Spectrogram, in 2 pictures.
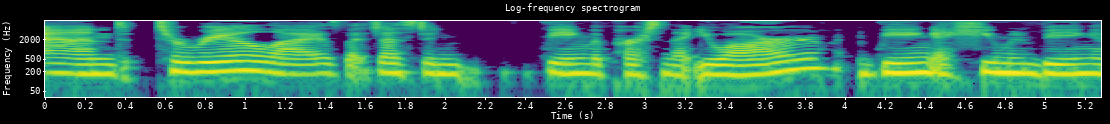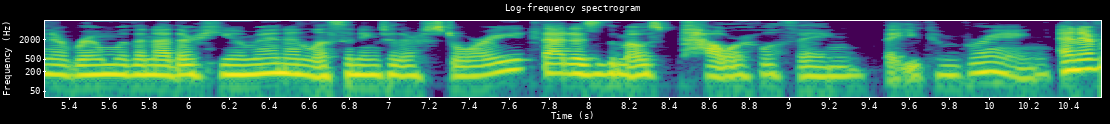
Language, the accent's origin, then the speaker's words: English; California, United States; growing up in the culture I did as a Filipina American in Southern California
